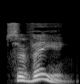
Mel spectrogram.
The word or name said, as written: surveying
